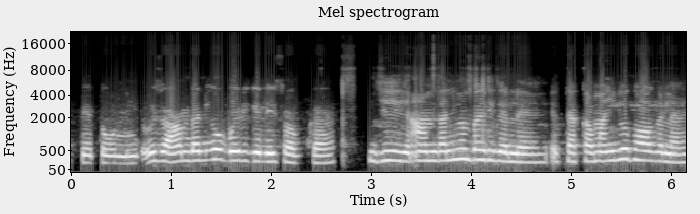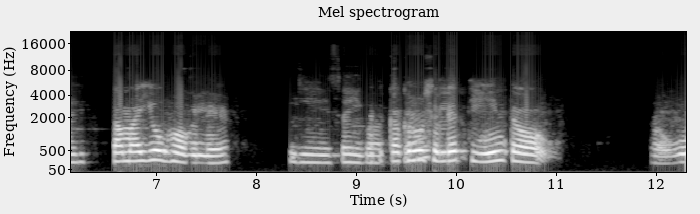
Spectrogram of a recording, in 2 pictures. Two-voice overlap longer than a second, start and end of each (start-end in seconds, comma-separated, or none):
none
